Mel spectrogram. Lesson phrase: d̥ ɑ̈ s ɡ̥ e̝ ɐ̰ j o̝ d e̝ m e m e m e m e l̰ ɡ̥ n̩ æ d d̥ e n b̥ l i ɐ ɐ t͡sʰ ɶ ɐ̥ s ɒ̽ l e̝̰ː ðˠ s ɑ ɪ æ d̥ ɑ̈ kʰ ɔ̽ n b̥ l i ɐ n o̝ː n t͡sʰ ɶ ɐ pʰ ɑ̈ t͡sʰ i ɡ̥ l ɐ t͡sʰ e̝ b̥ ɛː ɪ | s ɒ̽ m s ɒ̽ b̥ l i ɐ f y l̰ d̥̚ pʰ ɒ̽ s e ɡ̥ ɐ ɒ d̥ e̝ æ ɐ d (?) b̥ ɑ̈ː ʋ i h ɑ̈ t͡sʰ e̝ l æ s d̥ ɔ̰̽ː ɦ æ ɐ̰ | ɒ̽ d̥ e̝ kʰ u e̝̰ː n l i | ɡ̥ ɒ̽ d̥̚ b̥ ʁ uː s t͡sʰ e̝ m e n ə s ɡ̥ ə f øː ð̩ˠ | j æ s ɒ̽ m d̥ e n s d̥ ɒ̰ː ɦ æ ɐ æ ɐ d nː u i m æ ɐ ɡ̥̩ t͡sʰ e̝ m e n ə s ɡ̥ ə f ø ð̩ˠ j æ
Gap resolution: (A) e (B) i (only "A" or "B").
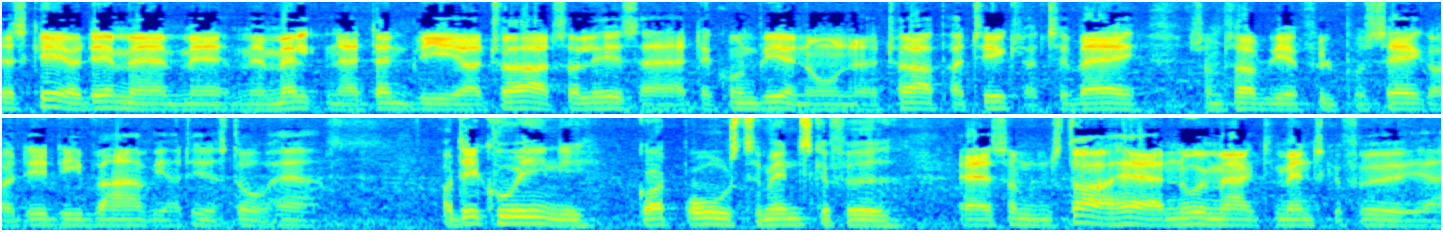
B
